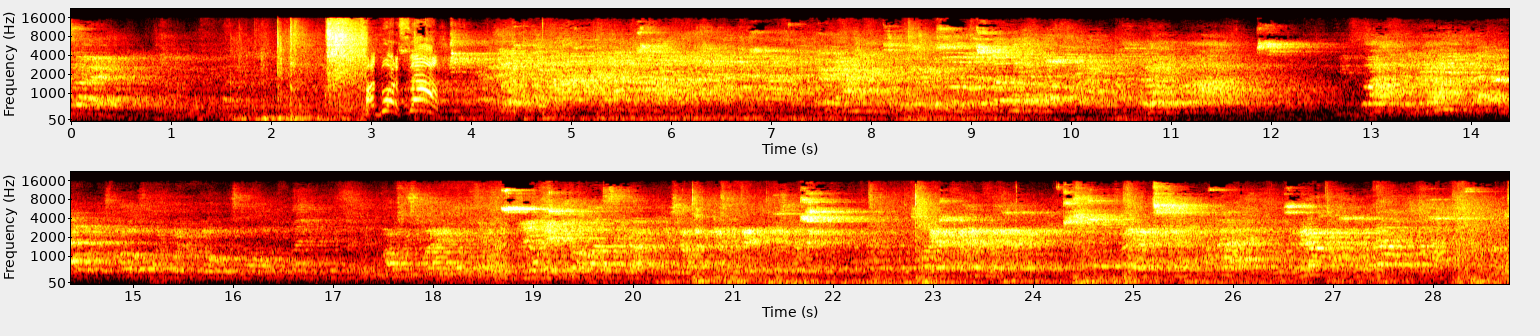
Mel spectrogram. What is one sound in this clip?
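A crowd of young spectators cheers and shouts in a large echoing hall.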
